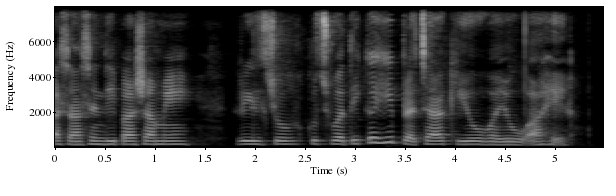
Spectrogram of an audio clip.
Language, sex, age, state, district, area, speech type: Sindhi, female, 18-30, Gujarat, Surat, urban, spontaneous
